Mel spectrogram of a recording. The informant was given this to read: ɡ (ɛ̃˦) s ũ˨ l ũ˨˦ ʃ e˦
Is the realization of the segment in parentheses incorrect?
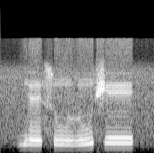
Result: yes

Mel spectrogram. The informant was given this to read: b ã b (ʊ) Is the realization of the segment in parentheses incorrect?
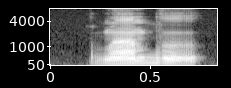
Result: no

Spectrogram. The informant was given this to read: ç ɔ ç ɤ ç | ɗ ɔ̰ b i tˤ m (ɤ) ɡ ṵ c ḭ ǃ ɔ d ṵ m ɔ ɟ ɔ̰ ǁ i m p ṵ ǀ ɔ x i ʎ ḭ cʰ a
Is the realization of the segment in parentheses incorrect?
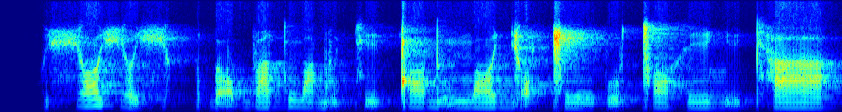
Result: yes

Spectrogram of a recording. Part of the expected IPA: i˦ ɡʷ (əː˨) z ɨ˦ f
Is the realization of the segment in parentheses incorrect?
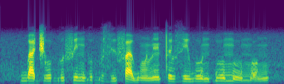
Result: yes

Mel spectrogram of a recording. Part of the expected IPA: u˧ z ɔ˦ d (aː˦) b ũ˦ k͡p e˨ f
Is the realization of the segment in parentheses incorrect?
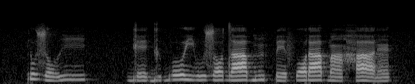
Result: no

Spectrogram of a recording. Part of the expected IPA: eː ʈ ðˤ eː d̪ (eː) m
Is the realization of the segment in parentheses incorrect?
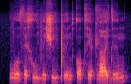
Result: yes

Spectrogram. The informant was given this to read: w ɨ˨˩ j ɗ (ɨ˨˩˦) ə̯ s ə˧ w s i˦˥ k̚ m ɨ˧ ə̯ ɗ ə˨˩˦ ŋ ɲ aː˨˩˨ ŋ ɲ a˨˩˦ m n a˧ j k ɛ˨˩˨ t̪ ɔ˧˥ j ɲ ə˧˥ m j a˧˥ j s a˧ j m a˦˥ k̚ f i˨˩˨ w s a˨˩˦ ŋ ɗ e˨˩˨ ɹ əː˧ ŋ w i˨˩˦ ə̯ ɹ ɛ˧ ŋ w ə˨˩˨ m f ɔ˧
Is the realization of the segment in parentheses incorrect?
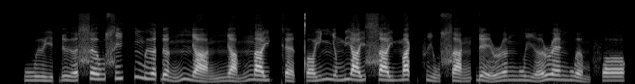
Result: no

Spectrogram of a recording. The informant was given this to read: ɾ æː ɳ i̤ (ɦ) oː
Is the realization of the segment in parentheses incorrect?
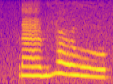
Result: yes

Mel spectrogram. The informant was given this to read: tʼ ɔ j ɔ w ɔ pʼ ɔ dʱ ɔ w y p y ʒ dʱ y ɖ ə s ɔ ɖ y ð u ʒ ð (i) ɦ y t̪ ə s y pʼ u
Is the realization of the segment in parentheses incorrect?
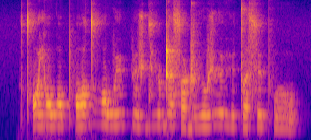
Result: yes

